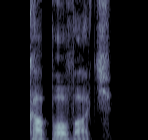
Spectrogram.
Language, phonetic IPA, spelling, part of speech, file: Polish, [kaˈpɔvat͡ɕ], kapować, verb, Pl-kapować.ogg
